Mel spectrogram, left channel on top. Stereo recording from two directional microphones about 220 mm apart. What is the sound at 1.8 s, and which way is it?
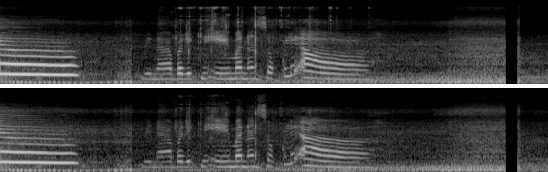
A woman's voice, centre (ahead or behind).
